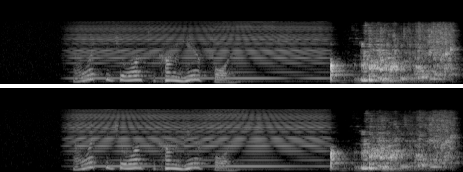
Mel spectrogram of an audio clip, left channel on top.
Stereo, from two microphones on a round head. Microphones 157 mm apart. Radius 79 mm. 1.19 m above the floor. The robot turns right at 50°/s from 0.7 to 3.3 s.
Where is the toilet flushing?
70° left (ahead or behind), 2 m.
